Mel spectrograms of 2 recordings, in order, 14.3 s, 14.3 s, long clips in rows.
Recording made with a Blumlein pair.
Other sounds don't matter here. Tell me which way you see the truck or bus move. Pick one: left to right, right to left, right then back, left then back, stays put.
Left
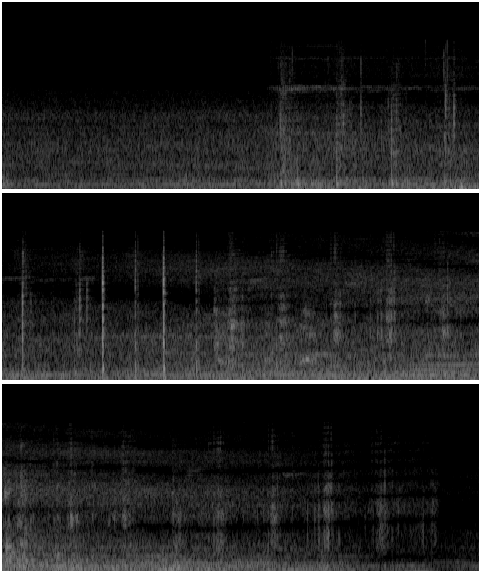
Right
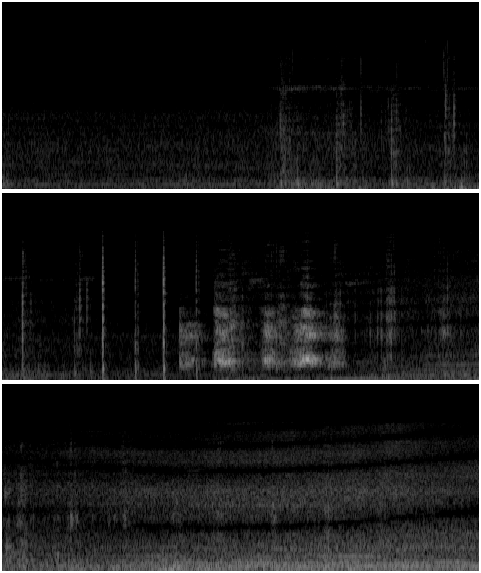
left to right.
